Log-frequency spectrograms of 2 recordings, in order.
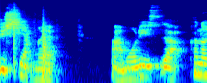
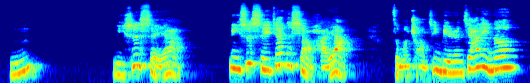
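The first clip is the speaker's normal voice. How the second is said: puzzled mother; 5 semitones higher, 6 dB louder than usual. Acted. Mother doesn't recognize son.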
